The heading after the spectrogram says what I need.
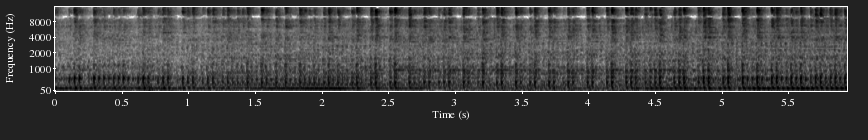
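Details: Honda LS125 two-stroke single, after full engine rebuild, cold start without choke: catches and settles into a rough, burbling idle with slightly uneven pops; normal cold idle, sounds healthy.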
